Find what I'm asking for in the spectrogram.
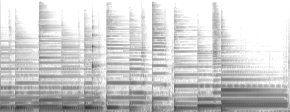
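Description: An acoustic guitar plays a line of the Harry Potter theme fingerstyle. Distinct plucked notes and a barre chord ring out one after another, each struck clearly and left to decay, loud and close.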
